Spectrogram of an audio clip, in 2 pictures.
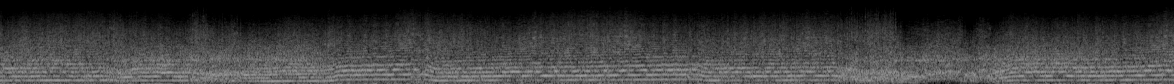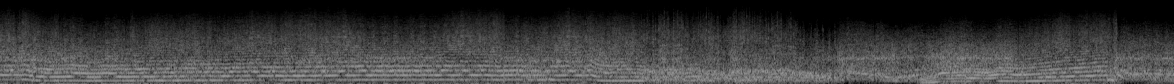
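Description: A rally car engine roars and revs up and down through gear changes.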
